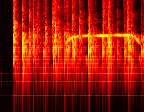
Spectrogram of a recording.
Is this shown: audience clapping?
yes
